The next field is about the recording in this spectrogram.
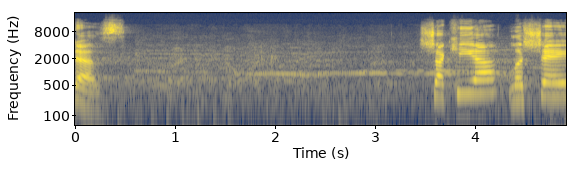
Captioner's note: cheering, applause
